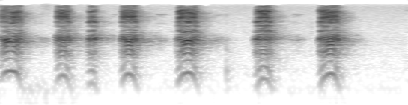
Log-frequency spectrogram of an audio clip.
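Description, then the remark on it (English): A duck-like quack, made by a pig, sounds seven times in a quick, fairly even series, each call a short nasal burst, clear with no talking over it. “It's a pig, but it's a duck sound.”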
